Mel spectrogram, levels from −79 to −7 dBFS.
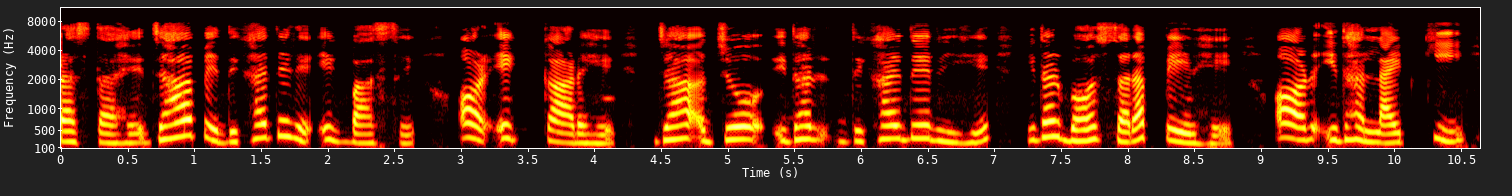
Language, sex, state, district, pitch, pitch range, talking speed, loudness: Hindi, female, Uttar Pradesh, Hamirpur, 275 Hz, 230-300 Hz, 175 wpm, -21 LUFS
